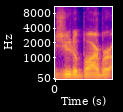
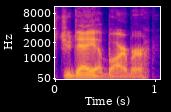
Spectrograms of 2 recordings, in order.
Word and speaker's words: Judea Barber: And by the way, we've been saying Judah Barber all year long. I found out from Ken Anderson it's Judea Barber.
